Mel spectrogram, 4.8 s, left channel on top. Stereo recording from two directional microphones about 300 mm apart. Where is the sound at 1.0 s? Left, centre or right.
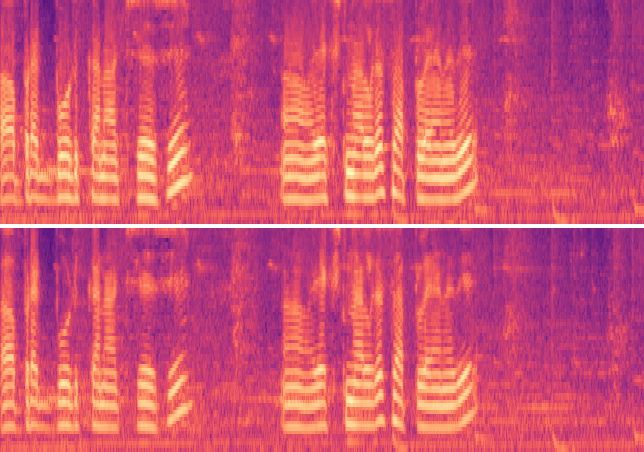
Left.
